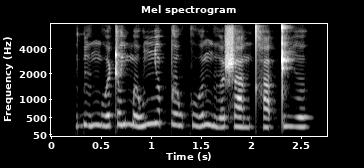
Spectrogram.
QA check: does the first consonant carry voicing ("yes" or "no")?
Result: yes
